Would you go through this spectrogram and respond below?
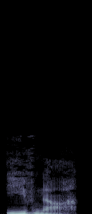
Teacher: The N in even links to I making evna.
